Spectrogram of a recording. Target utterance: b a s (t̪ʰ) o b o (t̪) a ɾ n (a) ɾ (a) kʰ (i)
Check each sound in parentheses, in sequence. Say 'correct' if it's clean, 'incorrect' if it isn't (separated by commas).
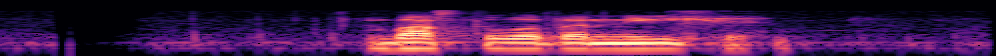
incorrect, correct, incorrect, incorrect, incorrect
